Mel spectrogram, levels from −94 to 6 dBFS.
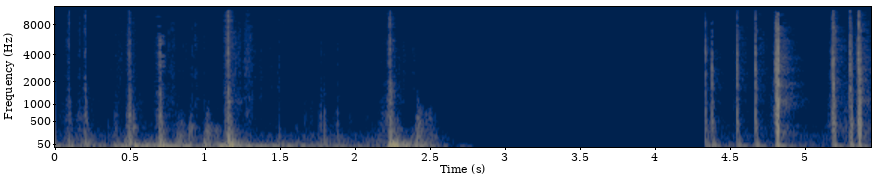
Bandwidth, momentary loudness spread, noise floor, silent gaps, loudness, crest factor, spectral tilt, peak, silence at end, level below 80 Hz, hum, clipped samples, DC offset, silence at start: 11.5 kHz; 19 LU; under -90 dBFS; 2.82-4.32 s; -48 LUFS; 38 dB; -3 dB/octave; -12 dBFS; 0 s; -54 dBFS; none; under 0.1%; under 0.1%; 0 s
